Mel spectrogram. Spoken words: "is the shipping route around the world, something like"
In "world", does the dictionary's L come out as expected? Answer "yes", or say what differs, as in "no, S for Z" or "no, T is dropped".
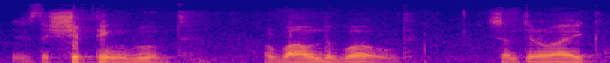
yes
